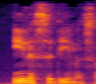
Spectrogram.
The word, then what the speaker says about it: Aenesidemus: In Göttingen, Schopenhauer heard the teachings of Gottlob Ernst Schulze, the author of the book titled Enesidemus, I'll spell it A-E-N-E-S-I-D-E-M-U-S,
